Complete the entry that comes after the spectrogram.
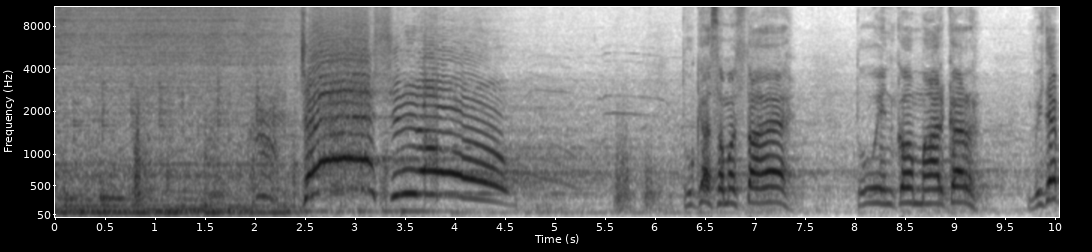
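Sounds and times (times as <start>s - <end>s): steady hiss: 0.0s - 4.3s.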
